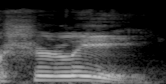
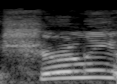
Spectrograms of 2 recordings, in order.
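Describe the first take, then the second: First: Shirley with the stress moved to the final "lee"; stress on last syllable. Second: Shirley with the usual first-syllable stress. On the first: Host teasing Shirley about her name, Shirley stressed at the end. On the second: Host teasing Shirley about her name, Shirley stressed up front. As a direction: lean on the start of Shirley. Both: Shown as a demonstration. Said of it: "I'm just kidding".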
